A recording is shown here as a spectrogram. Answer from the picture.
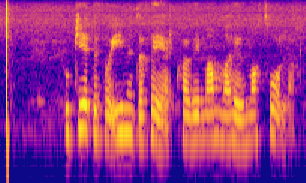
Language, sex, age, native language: Icelandic, female, 40-49, Icelandic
